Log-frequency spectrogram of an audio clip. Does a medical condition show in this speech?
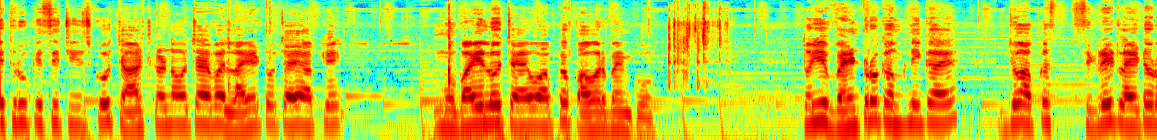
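No.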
